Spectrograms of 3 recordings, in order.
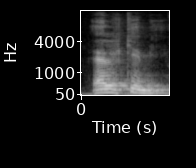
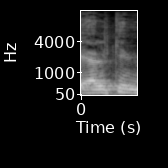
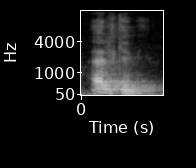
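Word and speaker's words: alchemy: অ্যালকেমি, অনেকে এটাকে অ্যালকেমি বলে। আগে একটু ডিটেলসটা বলি। এই ওয়ার্ডটা হচ্ছে, এটাকে আগেকার দিনে আমাদের যে রসায়ন শাস্ত্র, কেমিস্ট্রি, সেটার আগের নাম ছিল অ্যালকেমি।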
